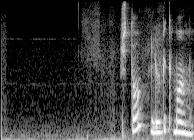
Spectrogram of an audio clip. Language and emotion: Russian, neutral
